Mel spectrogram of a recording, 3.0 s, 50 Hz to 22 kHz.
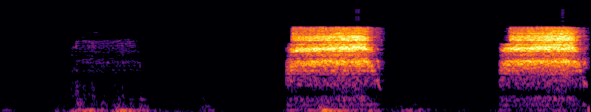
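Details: Wild barn owls at a nest box after 1 am, 7 April 2024, mother perched beside two older owlets while the youngest stays inside. Loud, harsh hissing screeches, two strong bursts a second apart after a fainter one, over low rumbling.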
